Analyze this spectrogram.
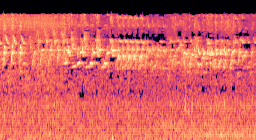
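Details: European goldfinch, a young bird still learning, singing a continuous thin high twittering with buzzy trills, fairly quiet against a faint hiss.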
